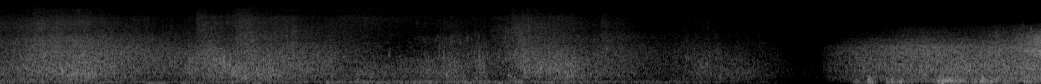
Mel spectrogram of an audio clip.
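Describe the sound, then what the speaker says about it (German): Wind gusting along the Turkish Black Sea coast, a broad steady rush with surf-like swells, loud and close against the microphone, briefly dropping out before resuming strongly. "auf einmal setzt der Wind ein und ja, ist da"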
